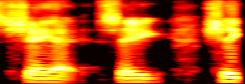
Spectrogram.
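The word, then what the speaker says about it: Shai: I would say Shea I used to say his name incorrectly all the time I say shy because it looks like it but it's Shea gildras um same thing with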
